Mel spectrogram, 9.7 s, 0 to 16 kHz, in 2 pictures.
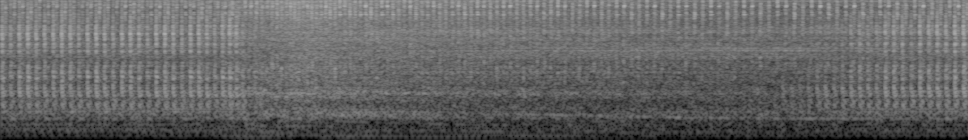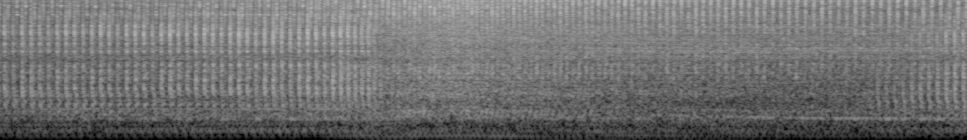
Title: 2001 1.8T Beetle engine knocking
